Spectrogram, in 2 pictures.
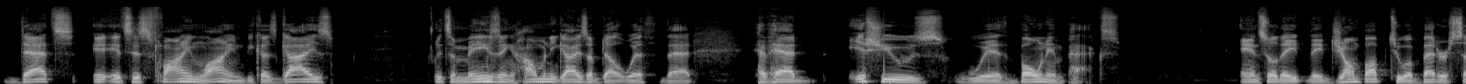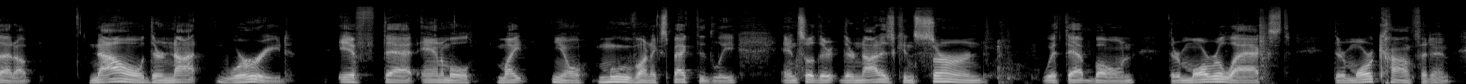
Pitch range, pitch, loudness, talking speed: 95-110 Hz, 100 Hz, -22 LUFS, 125 wpm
